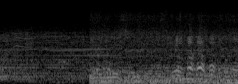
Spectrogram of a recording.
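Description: A person's faint voice answering briefly from a distance, over outdoor background noise that comes up suddenly about a second in.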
